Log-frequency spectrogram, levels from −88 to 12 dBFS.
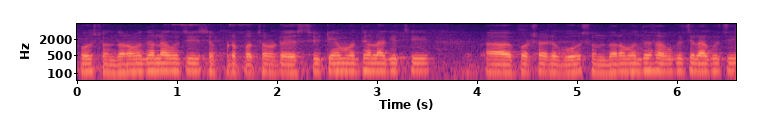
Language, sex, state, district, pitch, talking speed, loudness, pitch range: Odia, male, Odisha, Khordha, 120 Hz, 155 wpm, -15 LUFS, 115-125 Hz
